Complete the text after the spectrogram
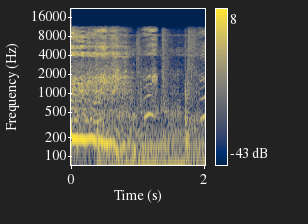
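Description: A weapon swooshes through the air.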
